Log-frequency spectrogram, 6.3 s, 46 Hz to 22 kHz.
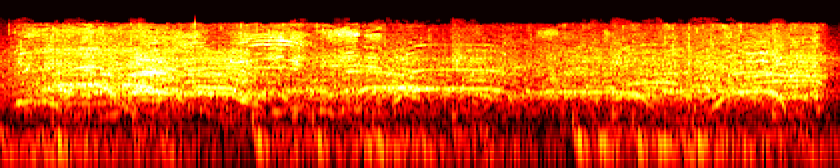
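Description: A home crowd roars in a PS5 American football video game, a loud, sustained wall of cheering and whooping voices with rising yells, filling the whole span with a few dull thuds underneath.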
